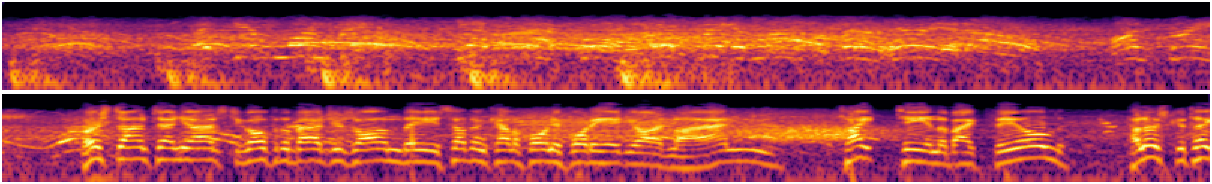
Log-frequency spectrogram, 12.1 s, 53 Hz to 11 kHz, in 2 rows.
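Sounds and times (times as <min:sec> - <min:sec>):
cheering section chanting at a football game: 0:00.0 - 0:05.3
speech: 0:06.4 - 0:12.0.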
